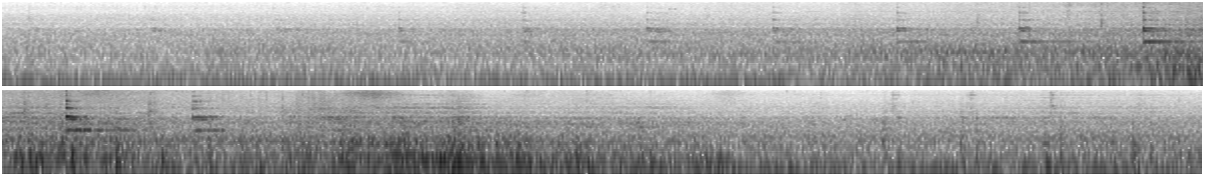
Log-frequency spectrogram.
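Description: A train passing, its wheels clicking over the rail joints in an even rhythm that grows louder and quicker, loudest about eight to ten seconds in, then easing off, over a low rumble.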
